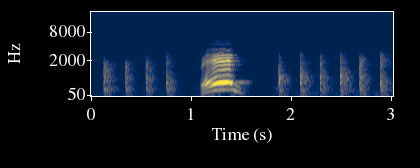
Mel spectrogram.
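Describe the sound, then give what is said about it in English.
Four crisp knocks, as on a wooden door, then a short voice calling out to ask if someone is in there, followed by six more knocks in a quick, even rhythm, fairly loud. “Craig, are you in there? He was already knocking.”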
